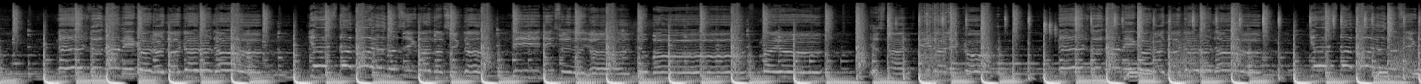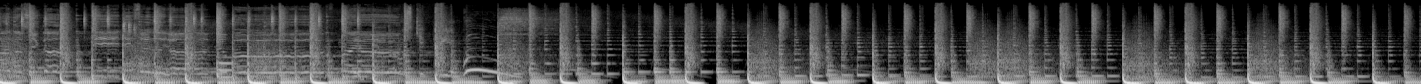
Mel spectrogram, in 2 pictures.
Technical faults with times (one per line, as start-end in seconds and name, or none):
none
